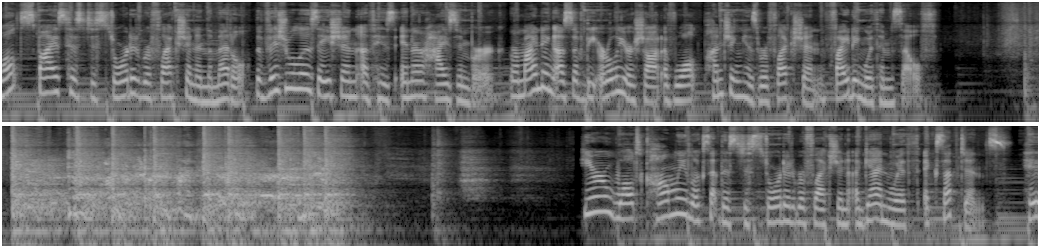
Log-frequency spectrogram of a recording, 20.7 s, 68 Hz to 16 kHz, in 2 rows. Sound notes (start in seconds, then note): 10.9 grunts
